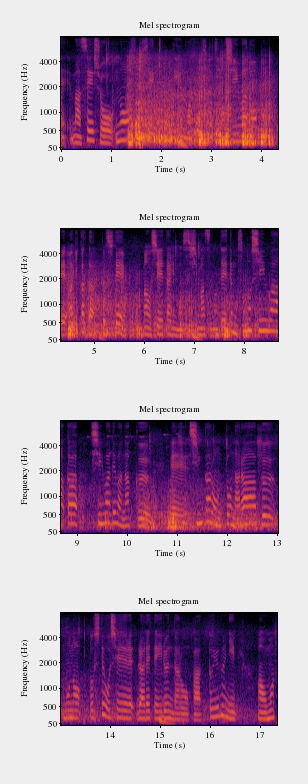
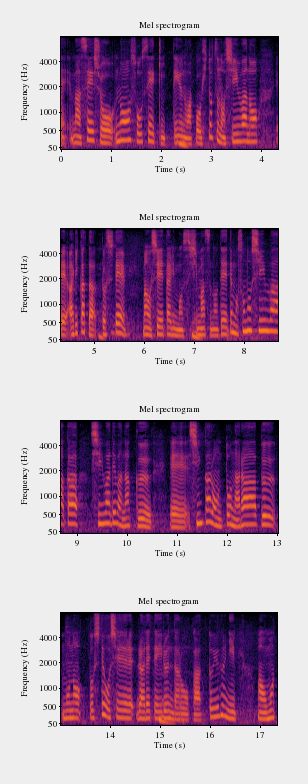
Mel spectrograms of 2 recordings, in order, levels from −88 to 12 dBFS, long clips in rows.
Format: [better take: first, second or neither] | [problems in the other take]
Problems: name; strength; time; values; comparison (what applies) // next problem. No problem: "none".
second | background sound (Thunder); 3 dB above the speech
